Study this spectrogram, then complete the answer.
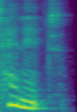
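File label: "tenet", British English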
